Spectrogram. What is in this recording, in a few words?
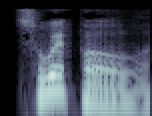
"swipple", English word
